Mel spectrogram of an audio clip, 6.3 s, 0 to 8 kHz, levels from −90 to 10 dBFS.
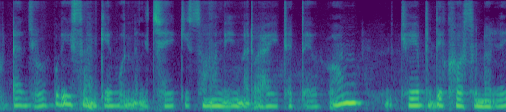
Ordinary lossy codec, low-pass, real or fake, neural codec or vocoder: none; none; fake; codec, 16 kHz, 1 kbps, FunCodec, trained on LibriTTS, 50 frames a second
